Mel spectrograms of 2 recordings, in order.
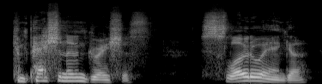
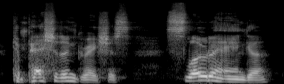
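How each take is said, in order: The two takes are said the same way.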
